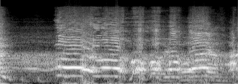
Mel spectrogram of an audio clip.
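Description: A man yelling at the top of his voice in celebration of a goal. After a short burst at the start, a long drawn-out shout begins about half a second in.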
